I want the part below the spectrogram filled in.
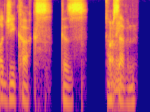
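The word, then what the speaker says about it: GQuuuuuuX: Uh, Gqu I figured out how to pronounce it while watching the movie. I took my brother to see it and my brother's like, "How do you pronounce this?" I'm like, "I don't know. We'll find out during the movie, I guess. And uh yeah, it's it's G Cooks.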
